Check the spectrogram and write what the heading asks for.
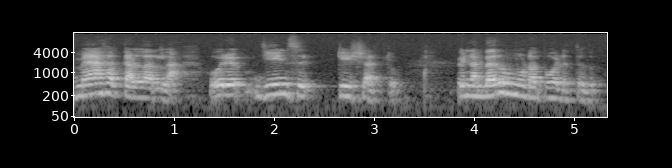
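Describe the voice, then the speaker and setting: A woman's voice: medium pitch, lively intonation, slow, darkish tone. A middle-aged woman, a bereaved mother giving a tearful, pleading interview. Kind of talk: emotional interview testimony.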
